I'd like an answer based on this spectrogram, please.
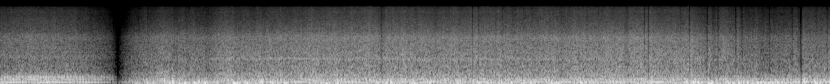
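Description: Wind buffeting the microphone over the steady drone of a Galeon 360 flybridge cruiser's engines running at speed, with the rush of its wake. The sound drops out briefly about a second in.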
